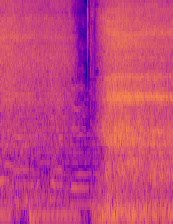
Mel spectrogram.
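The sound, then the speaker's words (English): One deep breath taken by a nervous host just before a pop culture trivia game. A quieter hiss swells into a loud, rushing breath of air that holds steady to the end, with no talking. “I'm going to take a deep breath.”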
